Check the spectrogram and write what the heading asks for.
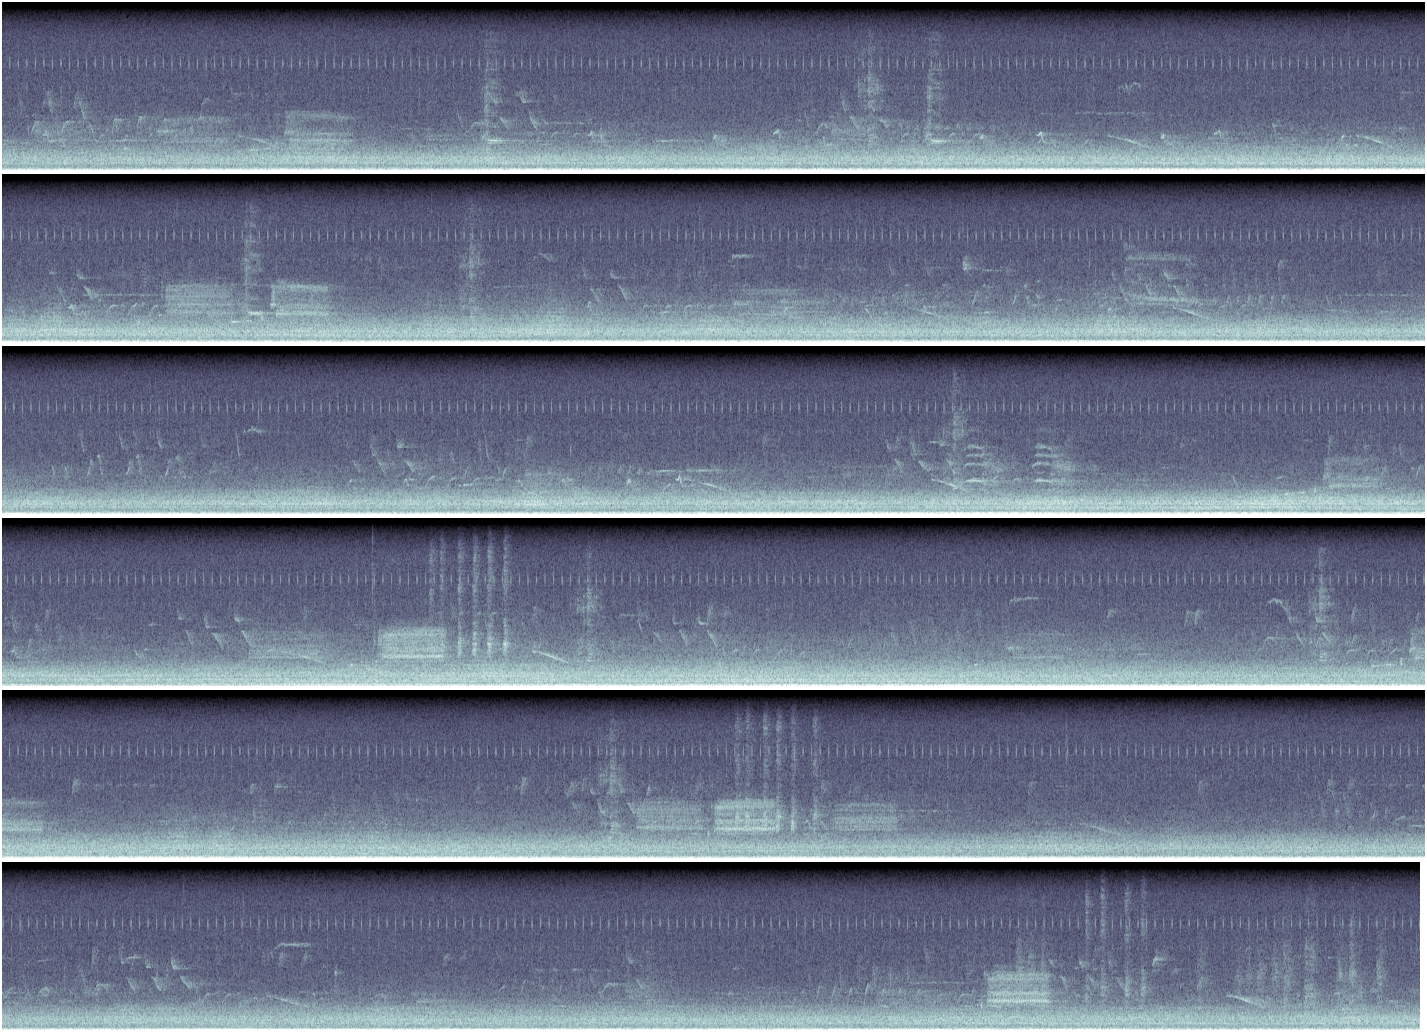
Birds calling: Blue Jay (Cyanocitta cristata)
American Robin (Turdus migratorius)
American Goldfinch (Spinus tristis)
Red-winged Blackbird (Agelaius phoeniceus)
Common Grackle (Quiscalus quiscula)
unidentified bird
Northern Cardinal (Cardinalis cardinalis)

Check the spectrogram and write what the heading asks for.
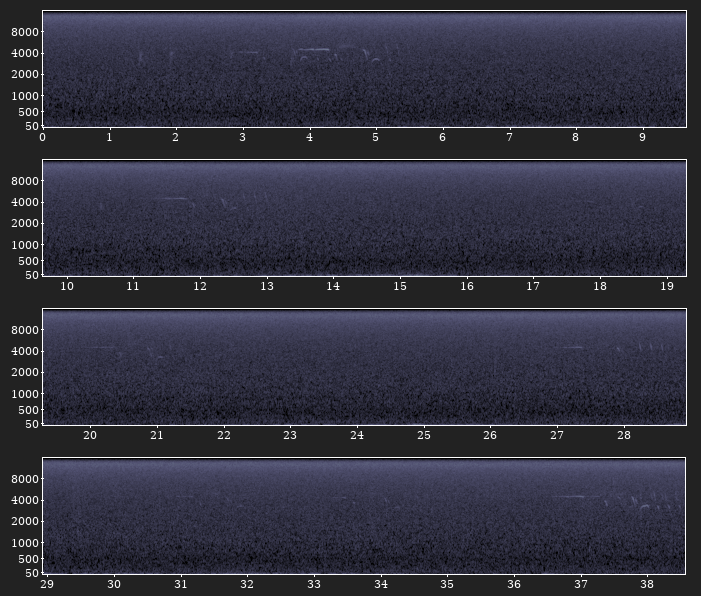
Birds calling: Gray-crowned Rosy-Finch (Leucosticte tephrocotis)
White-crowned Sparrow (Zonotrichia leucophrys)
American Pipit (Anthus rubescens)

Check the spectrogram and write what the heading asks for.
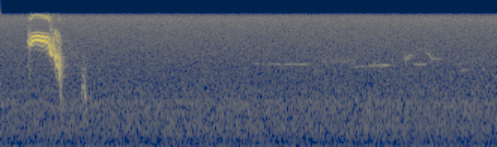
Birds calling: American Robin (Turdus migratorius)
White-crowned Sparrow (Zonotrichia leucophrys)
Hermit Thrush (Catharus guttatus)

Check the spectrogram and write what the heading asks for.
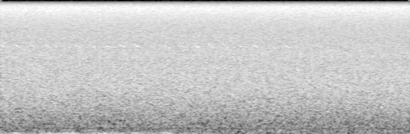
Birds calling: American Pipit (Anthus rubescens)

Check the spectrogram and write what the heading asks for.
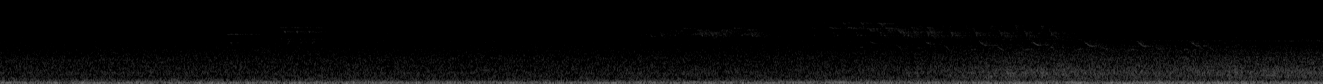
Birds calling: Common Yellowthroat (Geothlypis trichas)
Eastern Towhee (Pipilo erythrophthalmus)
Yellow Warbler (Setophaga petechia)
Ovenbird (Seiurus aurocapilla)
Northern Cardinal (Cardinalis cardinalis)

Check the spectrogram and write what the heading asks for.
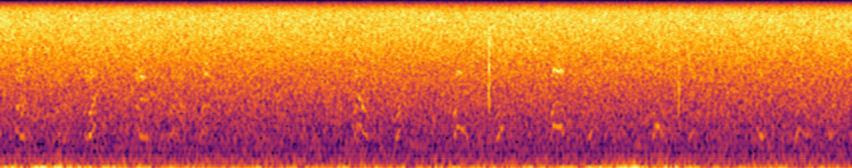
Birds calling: Hawaiian Petrel (Pterodroma sandwichensis)

